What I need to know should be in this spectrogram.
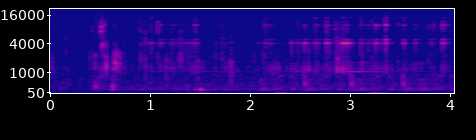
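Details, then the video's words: Mindy, a Shetland Sheepdog, eats her evening dinner of raw kangaroo food with coconut oil: quick wet clicks and crunchy bites in uneven bursts, with faint bright clinks overhead. "Dog eating sounds"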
